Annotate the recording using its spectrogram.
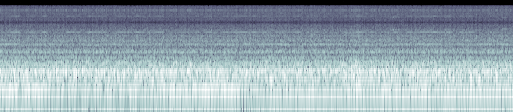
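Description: Electric potter's wheel motor running with a steady low hum while a clay pot is thrown on it.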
